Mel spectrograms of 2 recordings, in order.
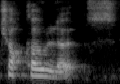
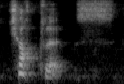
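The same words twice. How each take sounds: First: The middle O is sounded as a syllable. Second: The middle O is dropped and silent. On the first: The speaker calls it wrong. "It's not chocolates" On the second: The speaker calls it right. "We don't even pronounce the O"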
